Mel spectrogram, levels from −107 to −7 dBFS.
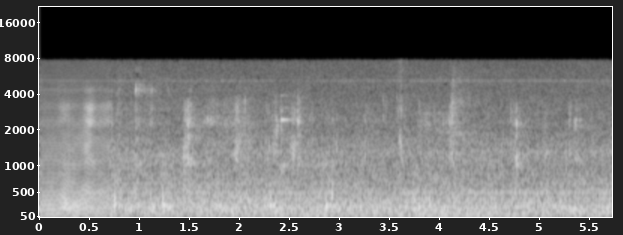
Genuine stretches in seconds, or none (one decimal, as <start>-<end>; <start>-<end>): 0.7-5.7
